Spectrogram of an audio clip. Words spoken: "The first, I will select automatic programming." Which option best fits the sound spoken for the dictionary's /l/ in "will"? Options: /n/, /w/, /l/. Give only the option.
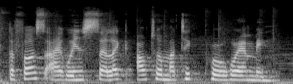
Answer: /n/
